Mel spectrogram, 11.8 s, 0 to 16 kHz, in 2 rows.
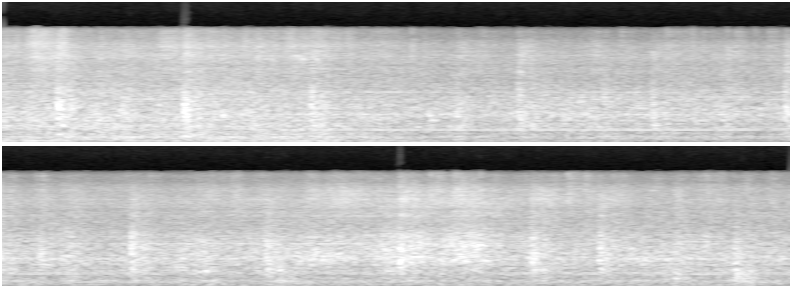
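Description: Interior running sound of a JR 413 series electric train inside its motor car: a steady rumble of wheels on rail, with irregular sharp clacks as the wheels pass over rail joints.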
